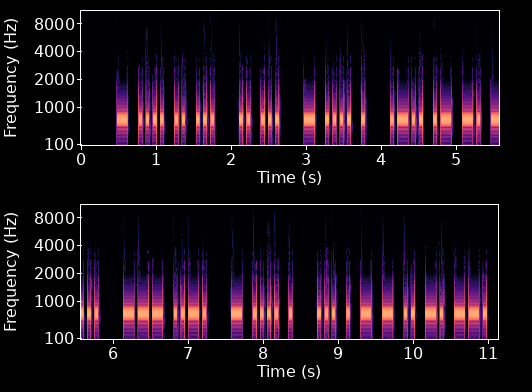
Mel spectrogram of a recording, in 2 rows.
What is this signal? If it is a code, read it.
Morse code, heard as a keyed tone, about 25 wpm, 700 Hz. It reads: THIS IS THE LAND OF THE SETTING
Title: Sentences from Top 1300 Words 25wpm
